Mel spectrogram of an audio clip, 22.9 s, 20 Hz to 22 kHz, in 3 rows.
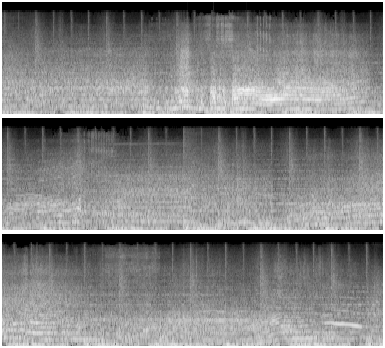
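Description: Citroën DS3 WRC rally car's 1.6-litre turbocharged four-cylinder engine revving hard, its pitch rising and falling through gear changes, loudest about four to seven seconds in. Music plays underneath.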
